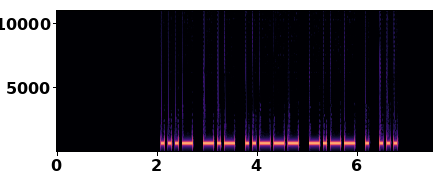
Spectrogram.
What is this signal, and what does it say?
Morse code, heard as a keyed tone, about 17 wpm, 700 Hz. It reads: VK2YES
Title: DXCC-100 Call Signs - 6 Characters - Repeated 2x - 17wpm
